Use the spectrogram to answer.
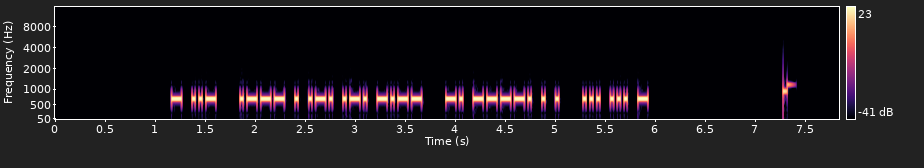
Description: Morse code, heard as a keyed tone, about 36 wpm, 700 Hz. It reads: TU JERRY N9EE SST
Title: K1USN SST QSO Practice - 35wpm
